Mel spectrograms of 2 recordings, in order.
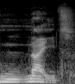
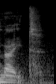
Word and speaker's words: knight: All right, so when the word night, let's see, somebody thought that this is a good way to spell the word night. And it's not because they just imagine there's a K and, like, I'm feeling like a GH today.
